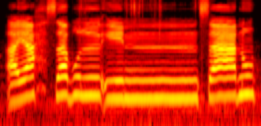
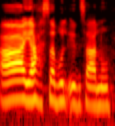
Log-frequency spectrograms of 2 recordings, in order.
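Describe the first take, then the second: First: The first vowel is kept short. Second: The first vowel is drawn out long. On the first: The speaker calls it right. "इस हरकत को खींचेंगे नहीं बल्कि आराम से पढ़ेंगे" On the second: The speaker calls it wrong. "इस हमज़ा को खींच जाते हैं"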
